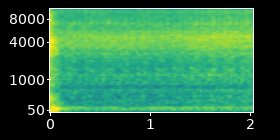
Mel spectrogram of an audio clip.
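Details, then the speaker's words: Mercedes-Benz 3 L diesel (like Sprinter vans), dealers twice said engine needs replacing over a rattle; key-on start after glow plug light, brief start surge then even low idle, no rattle or knock; normal idle. "sounds like a 3 l diesel engine like it's supposed to like it's in the Sprinter vans"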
